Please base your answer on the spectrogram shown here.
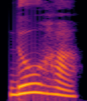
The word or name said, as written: ದೋಹ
